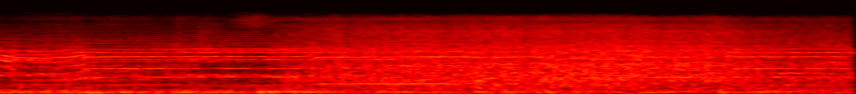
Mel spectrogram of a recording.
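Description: Street-procession band music with reed horns holding long notes over a steady low drone. From about a second and a half in, a loud hissing wash of noise covers the horns for about two seconds.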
